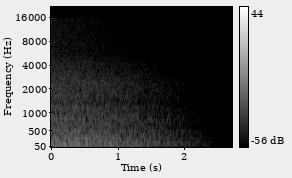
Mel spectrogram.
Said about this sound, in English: You're listening to Natural White Noise Ambience.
